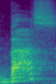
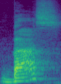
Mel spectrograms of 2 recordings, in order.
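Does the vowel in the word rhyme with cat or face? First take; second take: cat; cat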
